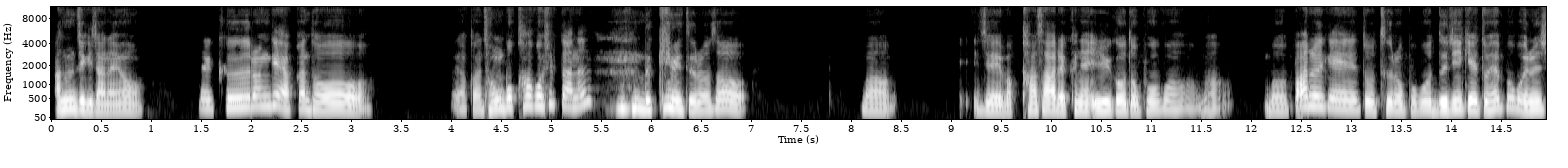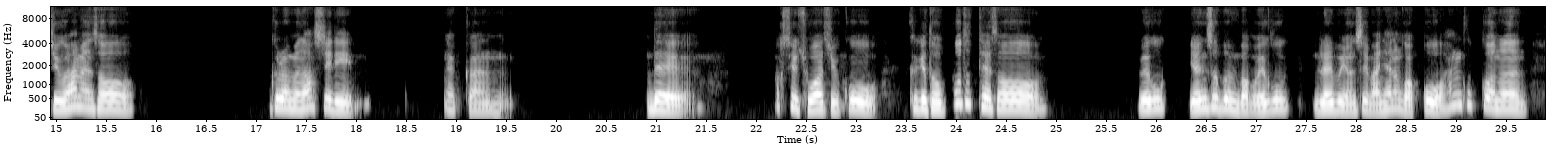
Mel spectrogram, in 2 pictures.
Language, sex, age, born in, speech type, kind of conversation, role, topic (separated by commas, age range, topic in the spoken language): Korean, female, 20-24, South Korea, conversation, unstructured, none, 취미로 시작했는데 힘들었던 경험이 있나요?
